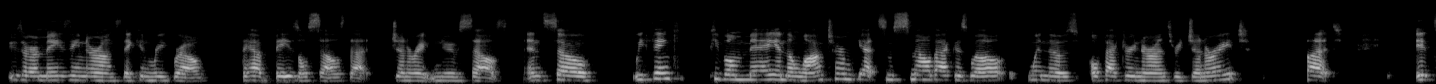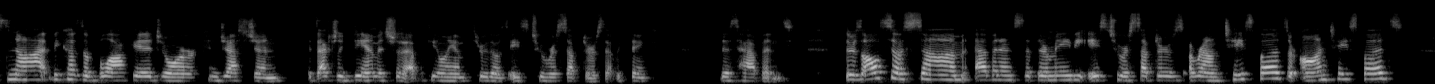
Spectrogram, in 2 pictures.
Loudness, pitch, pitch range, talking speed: -26 LUFS, 195 Hz, 180-230 Hz, 160 wpm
